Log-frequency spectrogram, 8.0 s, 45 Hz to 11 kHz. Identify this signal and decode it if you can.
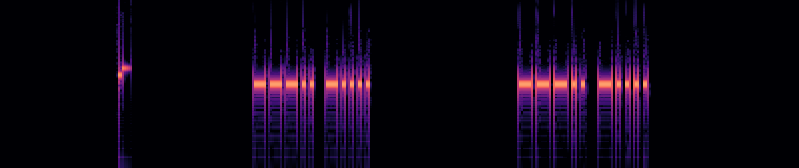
Morse code, heard as a keyed tone, about 27 wpm, 700 Hz. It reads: 86 86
